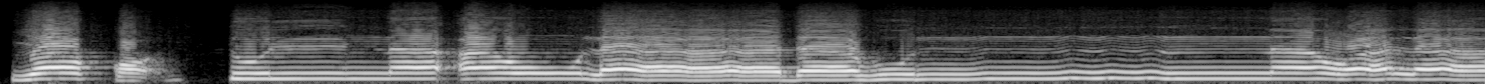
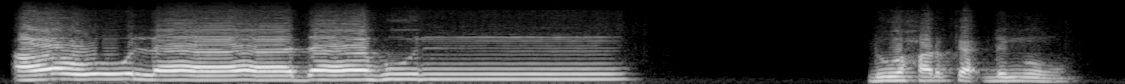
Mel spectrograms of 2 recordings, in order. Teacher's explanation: Nun sabdu dengungkan dengan dua harakat mad wajibul gunnah.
